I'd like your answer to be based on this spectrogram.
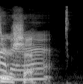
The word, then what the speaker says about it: Saoirse: Her name's pronounced Saoirse.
